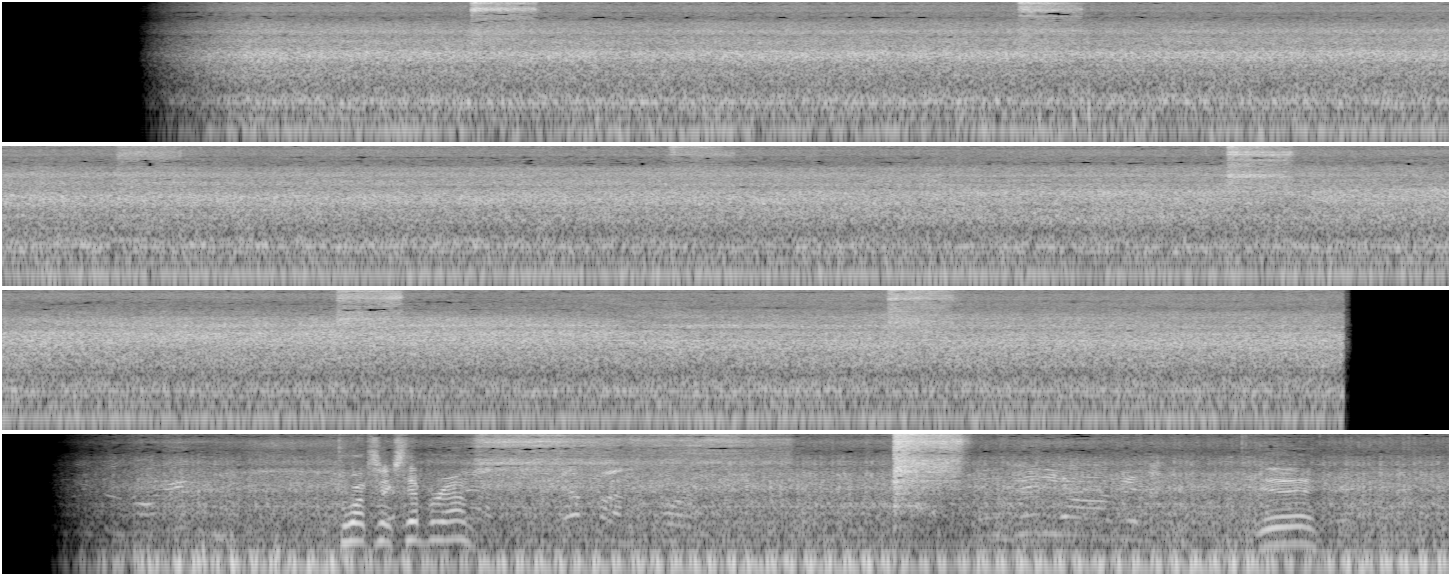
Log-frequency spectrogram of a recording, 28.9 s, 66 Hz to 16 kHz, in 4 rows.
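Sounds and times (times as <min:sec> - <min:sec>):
diesel engine running: 0:00.7 - 0:21.2, 0:22.0 - 0:28.9
short high sound: 0:13.0 - 0:19.4.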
